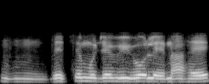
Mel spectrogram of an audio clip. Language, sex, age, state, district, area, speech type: Hindi, male, 18-30, Uttar Pradesh, Jaunpur, rural, conversation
